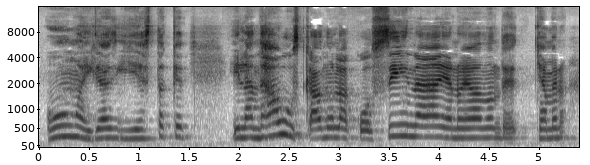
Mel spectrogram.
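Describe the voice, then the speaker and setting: Woman streamer retelling a scare, slightly high voice, halting and emotional, restarts mid-sentence. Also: steady tone, vocal fry. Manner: halting, emotional, with frequent restarts and nervous laughs. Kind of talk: casual spoken storytelling.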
